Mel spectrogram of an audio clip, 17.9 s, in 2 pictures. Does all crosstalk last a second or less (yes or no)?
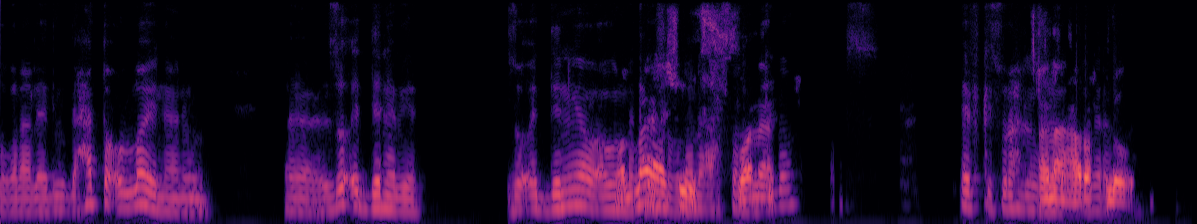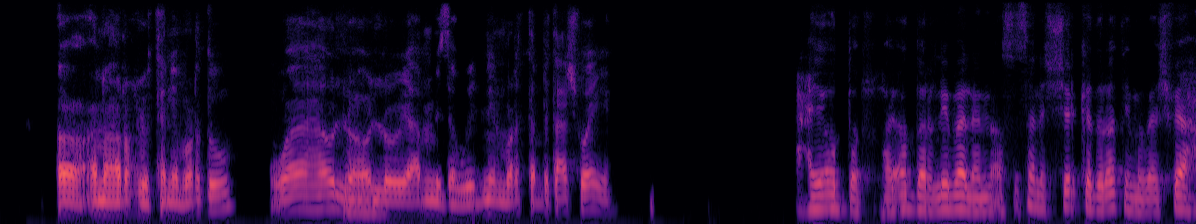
no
